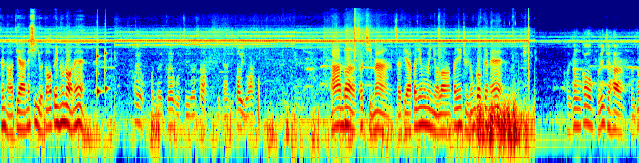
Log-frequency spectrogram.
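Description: A steady, high-pitched insect drone runs under a conversation between men, then cuts off suddenly about eleven seconds in.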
